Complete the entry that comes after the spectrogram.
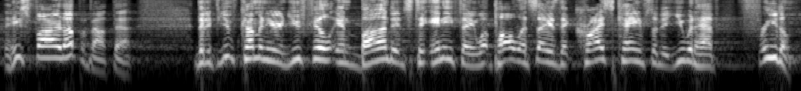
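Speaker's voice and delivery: usual speaking voice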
